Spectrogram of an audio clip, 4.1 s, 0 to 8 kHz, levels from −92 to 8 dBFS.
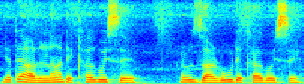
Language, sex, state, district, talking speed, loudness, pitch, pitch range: Assamese, female, Assam, Sonitpur, 120 wpm, -14 LUFS, 195 Hz, 190-215 Hz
